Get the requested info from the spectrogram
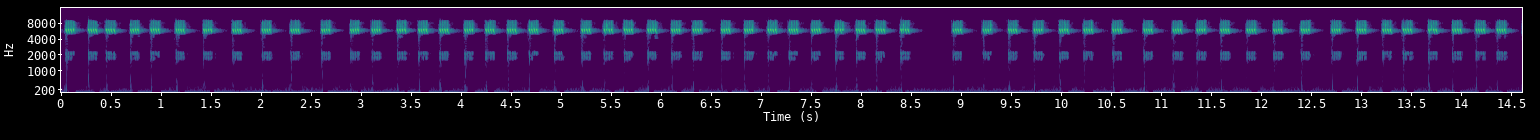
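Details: Steady run of bright, high-pitched chirps from a two-spotted cricket, recorded by the National Institute of Biological Resources in 2020, about four chirps a second with a single short break midway; otherwise silent background.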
